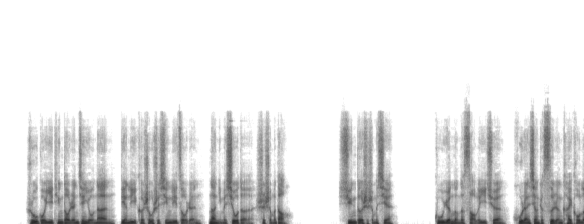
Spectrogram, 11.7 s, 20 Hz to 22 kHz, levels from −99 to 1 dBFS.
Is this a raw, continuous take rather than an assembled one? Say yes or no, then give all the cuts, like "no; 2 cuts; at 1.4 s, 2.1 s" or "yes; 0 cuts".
no; 1 cut; at 9.0 s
